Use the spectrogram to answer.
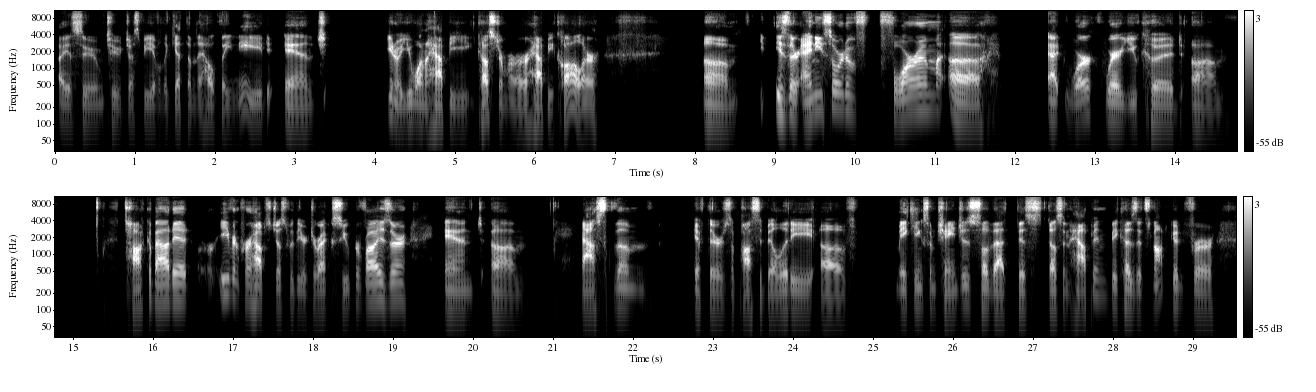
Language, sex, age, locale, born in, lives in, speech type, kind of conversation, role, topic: English, male, 60-64, en-US, United States, United States, conversation, advice, advisor, How can I address feeling unappreciated and get more recognition at work?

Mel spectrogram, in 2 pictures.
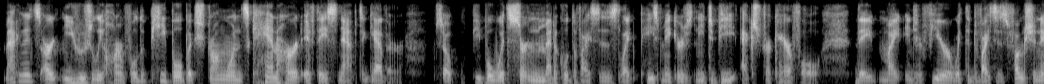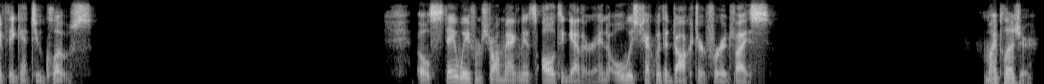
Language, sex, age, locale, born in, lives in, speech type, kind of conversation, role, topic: English, male, 20-24, en-US, United States, United States, read, expert-assistant, expert, How do magnetic fields affect electronic devices?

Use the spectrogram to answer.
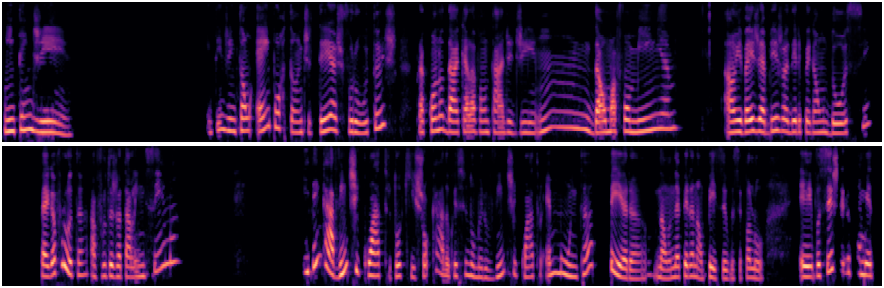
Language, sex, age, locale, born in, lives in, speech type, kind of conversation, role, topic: Portuguese, female, 35-39, pt-BR, Brazil, France, conversation, podcast, host, Como escolher refeições rápidas e saudáveis no dia a dia?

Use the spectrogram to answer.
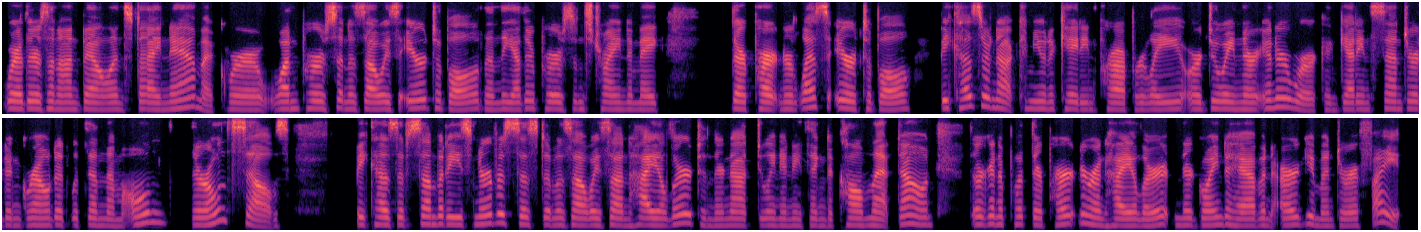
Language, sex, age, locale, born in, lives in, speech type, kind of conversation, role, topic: English, female, 65-69, en-US, United States, United States, conversation, unstructured, none, What helps a relationship last over time?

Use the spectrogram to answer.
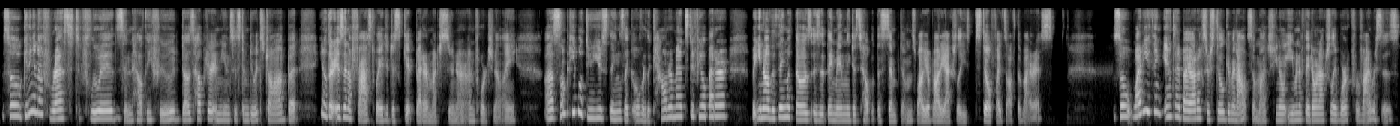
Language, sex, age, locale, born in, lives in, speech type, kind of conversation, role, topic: English, female, 30-34, en-US, United States, United States, read, expert-assistant, expert, What are the main differences between bacteria and viruses?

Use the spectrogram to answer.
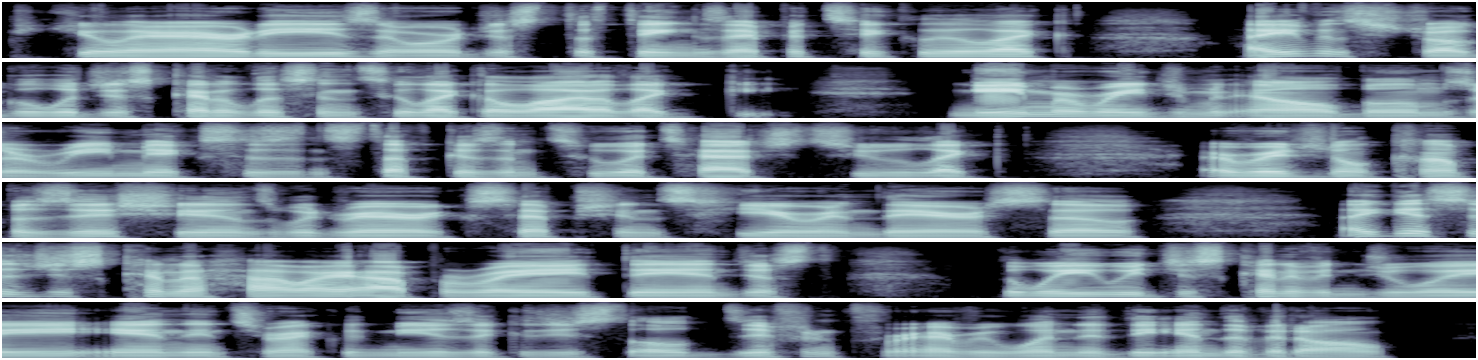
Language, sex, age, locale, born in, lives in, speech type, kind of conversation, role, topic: English, male, 35-39, en-US, United States, United States, conversation, unstructured, none, What music matches your mood these days, and what are your favorite go-to songs?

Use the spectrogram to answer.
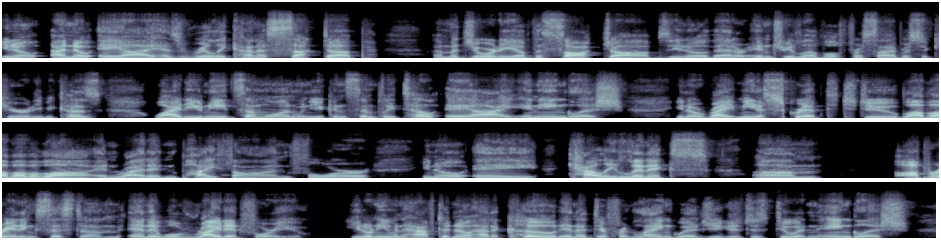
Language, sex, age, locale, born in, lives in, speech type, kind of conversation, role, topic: English, male, 50-54, en-US, United States, United States, conversation, unstructured, none, Which everyday items on your desk have surprising stories behind them, and what do they reveal about you?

